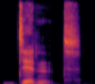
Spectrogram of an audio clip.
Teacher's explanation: There's a little stop in the middle of the throat when you say it.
